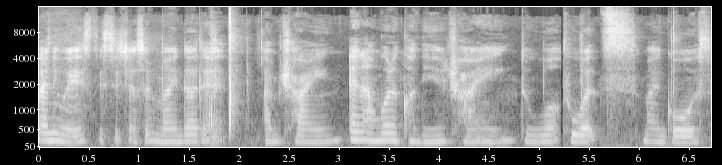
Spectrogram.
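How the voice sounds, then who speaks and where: A woman with a fairly low pitch at a moderate pace with hardly any pauses, over noticeable background noise. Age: 20s. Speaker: vlogger, university student. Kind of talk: casual vlog monologue. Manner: animated.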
